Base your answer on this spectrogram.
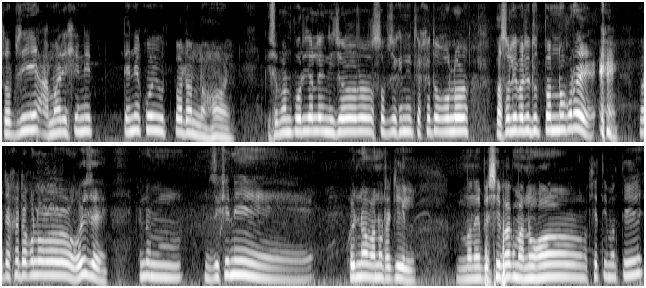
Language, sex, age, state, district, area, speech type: Assamese, male, 45-60, Assam, Barpeta, rural, spontaneous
